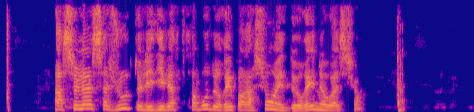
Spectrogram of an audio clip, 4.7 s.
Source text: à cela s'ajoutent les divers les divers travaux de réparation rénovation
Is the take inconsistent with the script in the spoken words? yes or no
yes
